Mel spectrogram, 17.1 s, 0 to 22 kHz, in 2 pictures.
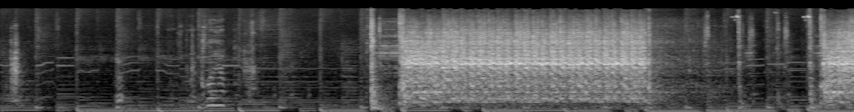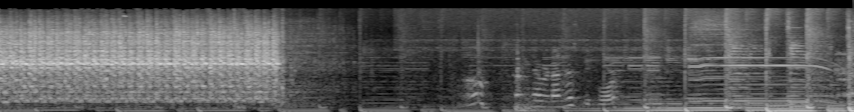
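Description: Starter motor of a 396 big-block Chevy V8 cranking in two bursts of about two and a half and three seconds, a harsh steady whir with a high whine running through it, without the engine catching.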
